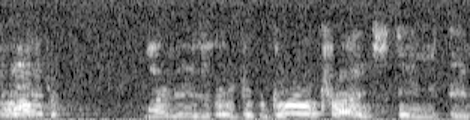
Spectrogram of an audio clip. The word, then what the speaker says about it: Gloucester: Pronounced Gloucester.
